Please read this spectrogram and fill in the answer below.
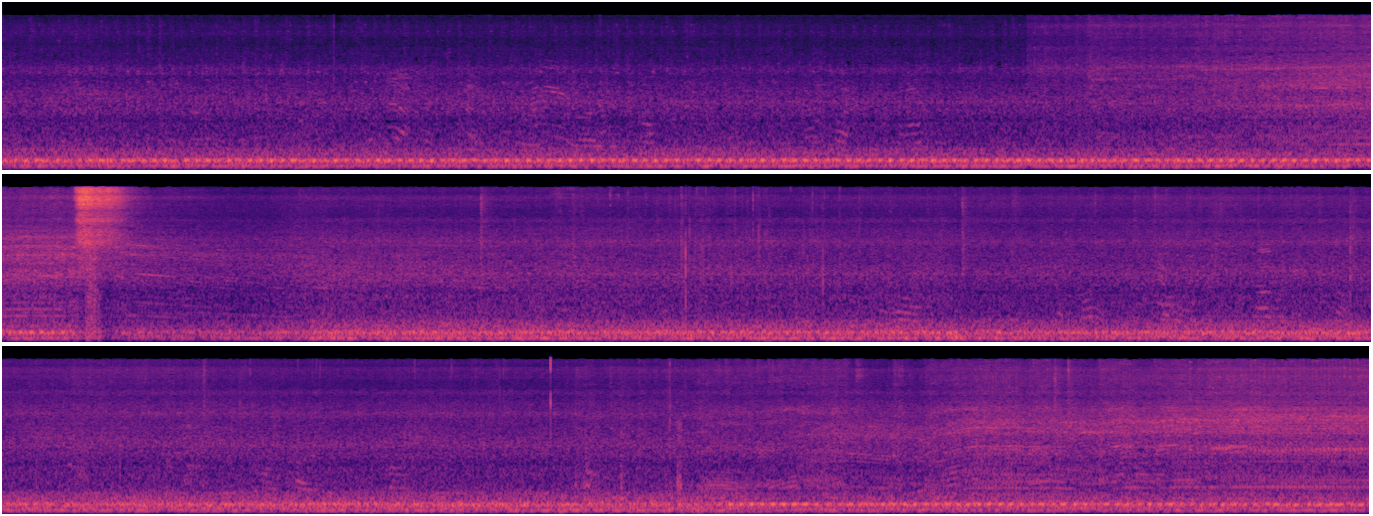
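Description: Heavy truck engine idling steadily, with voices in the background. About eleven seconds in there is a brief sharp hiss.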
